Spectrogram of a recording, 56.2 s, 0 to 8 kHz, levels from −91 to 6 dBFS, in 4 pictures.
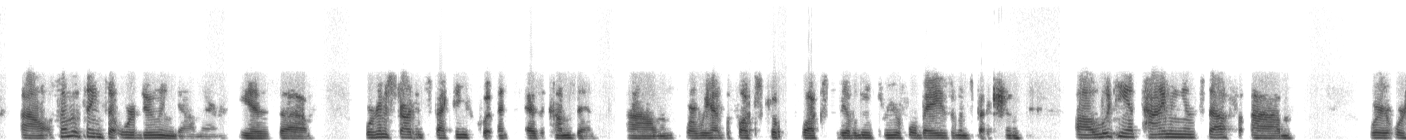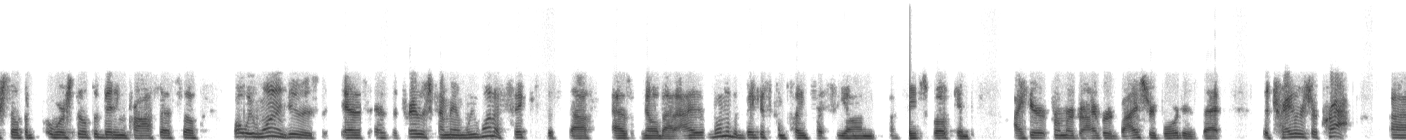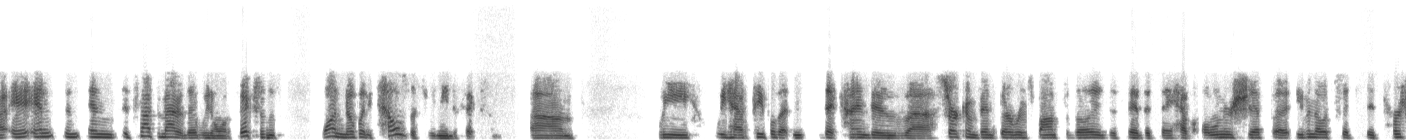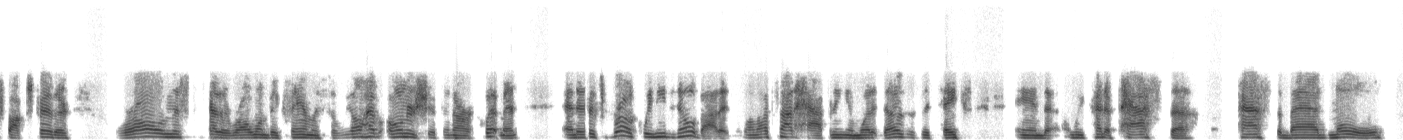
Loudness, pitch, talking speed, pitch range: -21 LUFS, 150 Hz, 220 wpm, 135-175 Hz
